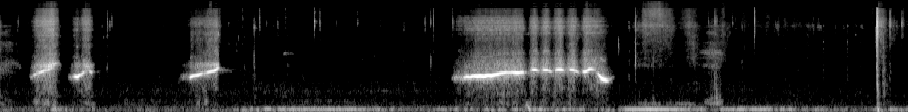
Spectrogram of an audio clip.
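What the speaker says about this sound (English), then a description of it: "I heard somebody whistle. I'm trying to whistle back." Whistled phrases from a person at a campsite at night, several short rising calls then a longer warbling run, fairly close and clear, with soft rustling and low background noise between them.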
